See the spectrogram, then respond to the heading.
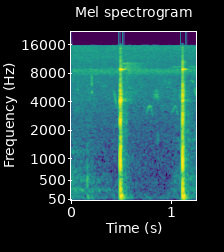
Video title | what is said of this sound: Three Generations of Volcanoes at Mount Rainier - Nick on the Rocks | It rings like a bell because this stuff was formed at sea level, got sent deeply into the earth to become metamorphosed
